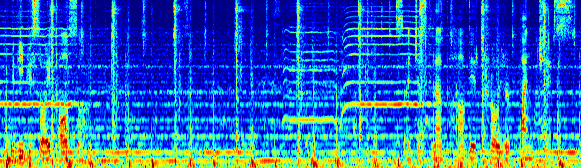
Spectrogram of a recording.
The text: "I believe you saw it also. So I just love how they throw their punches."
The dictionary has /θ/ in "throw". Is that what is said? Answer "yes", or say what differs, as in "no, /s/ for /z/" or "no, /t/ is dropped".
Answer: no, /t/ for /θ/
